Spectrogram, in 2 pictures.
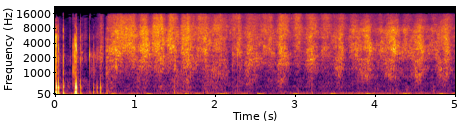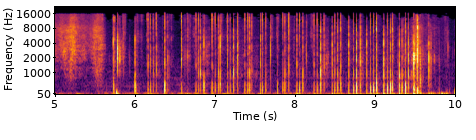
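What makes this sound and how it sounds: Long nails rub and scratch across the surface of a flat black eyeshadow palette case, making a steady, bright, hissing scrape for the first half. It then breaks into a quick run of sharp, dry scratches and clicks.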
